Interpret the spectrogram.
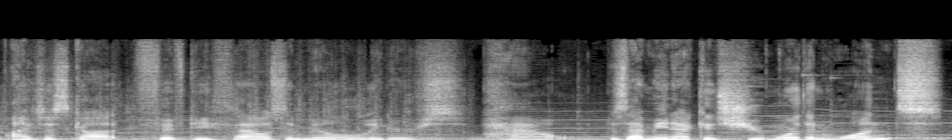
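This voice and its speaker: A young man giving excited gameplay commentary, swinging between loud outbursts and quiet muttering. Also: fairly high pitch, normal speed, soft background music. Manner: animated, jumps between shouting and muttering. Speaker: gaming video host.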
